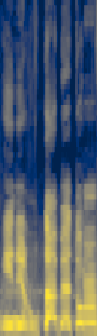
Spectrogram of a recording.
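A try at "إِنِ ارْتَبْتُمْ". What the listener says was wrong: Ya, seharusnya tebal. Tadi ketika tampil bacanya tipis.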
